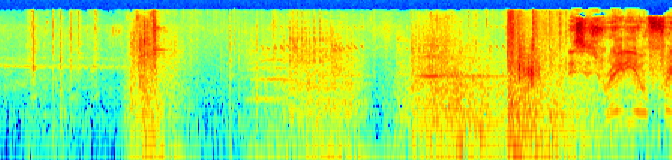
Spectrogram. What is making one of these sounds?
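A heavy metal hatch lid scrapes and clangs open.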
